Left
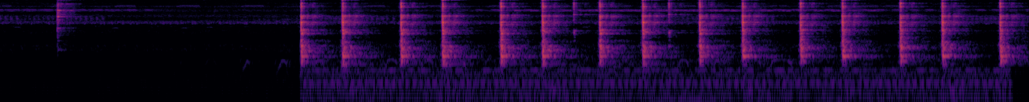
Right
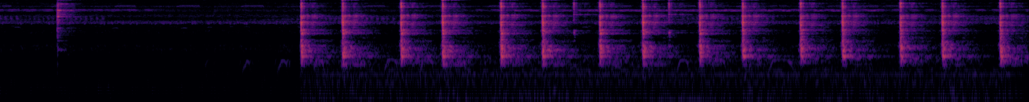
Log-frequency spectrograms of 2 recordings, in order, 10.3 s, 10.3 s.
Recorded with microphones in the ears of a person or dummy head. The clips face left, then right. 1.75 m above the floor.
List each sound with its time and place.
0.6 s cutlery clinking: 40° right (ahead or behind), 1.5 m
3.0 s ticking: 60° left (ahead or behind), 1.3 m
